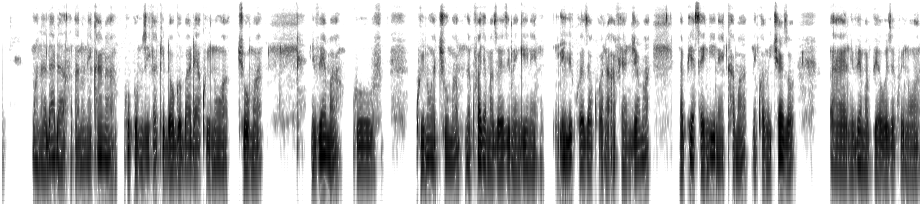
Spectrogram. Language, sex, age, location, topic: Swahili, male, 25-35, Kisumu, education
